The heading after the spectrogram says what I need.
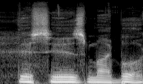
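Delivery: dull, lifeless, flat, boring monotone. Describing an author shilling his book on the radio, monotone, boring voice. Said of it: "if the guy sounds monotone and boring and dull".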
